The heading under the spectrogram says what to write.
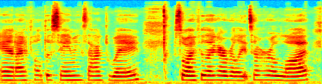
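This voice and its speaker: A woman's medium-pitched, monotone, flat delivery at a moderate pace, with noticeable background noise. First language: Urdu. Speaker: student. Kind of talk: class presentation; personal narrative in Urdu. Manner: casual with frequent fillers.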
